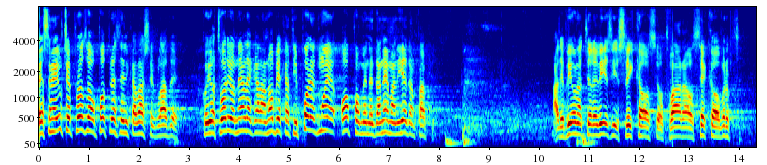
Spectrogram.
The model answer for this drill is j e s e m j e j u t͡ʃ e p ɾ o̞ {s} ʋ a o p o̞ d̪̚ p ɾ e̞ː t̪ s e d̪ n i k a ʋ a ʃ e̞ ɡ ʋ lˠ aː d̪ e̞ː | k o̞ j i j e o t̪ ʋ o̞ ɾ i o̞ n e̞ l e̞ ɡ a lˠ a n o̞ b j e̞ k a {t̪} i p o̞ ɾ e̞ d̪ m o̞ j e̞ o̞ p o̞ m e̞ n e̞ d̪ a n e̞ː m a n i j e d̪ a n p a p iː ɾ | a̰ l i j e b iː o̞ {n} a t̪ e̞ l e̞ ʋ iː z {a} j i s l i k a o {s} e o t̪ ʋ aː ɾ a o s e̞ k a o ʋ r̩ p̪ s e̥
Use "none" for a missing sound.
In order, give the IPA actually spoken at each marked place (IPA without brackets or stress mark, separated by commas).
z, t̪, n, i, s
